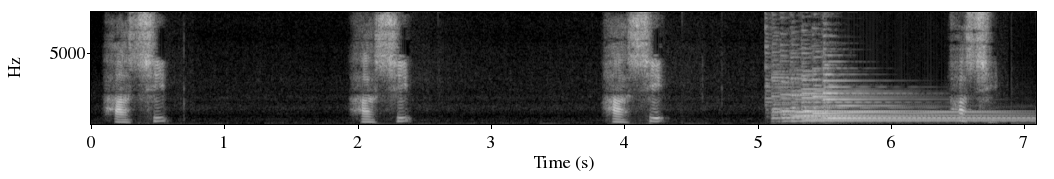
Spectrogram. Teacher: The pitch starts high then drops means chopsticks.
